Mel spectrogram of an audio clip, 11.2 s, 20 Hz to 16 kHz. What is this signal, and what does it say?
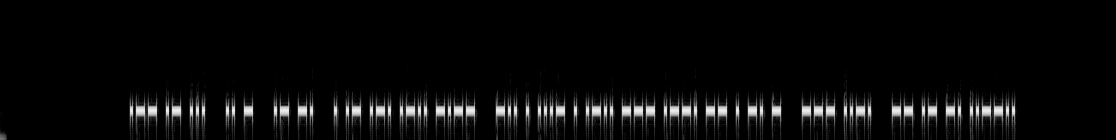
Morse code, heard as a keyed tone, about 40 wpm, 700 Hz. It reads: WAS IT AN EARLY DEVELOPMENT OF MAN?
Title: Sentences from Top 1000 Words - Review Part 4 - 40wpm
